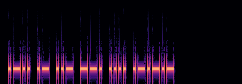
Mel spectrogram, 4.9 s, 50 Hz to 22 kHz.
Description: Morse code, heard as a keyed tone, about 25 wpm, 700 Hz. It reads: LAUGH.
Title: Sentences from Top 500 Words 25wpm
